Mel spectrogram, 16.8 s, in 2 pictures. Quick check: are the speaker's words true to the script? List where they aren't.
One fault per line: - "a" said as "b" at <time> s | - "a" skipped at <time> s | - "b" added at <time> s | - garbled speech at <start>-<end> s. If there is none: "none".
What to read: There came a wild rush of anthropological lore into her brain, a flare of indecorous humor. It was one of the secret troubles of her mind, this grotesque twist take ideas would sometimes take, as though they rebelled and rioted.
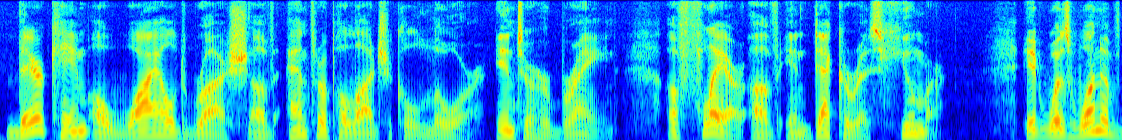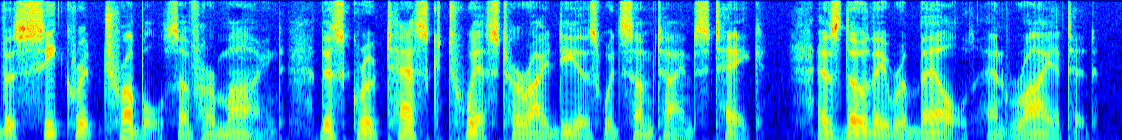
- "take" said as "her" at 12.2 s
